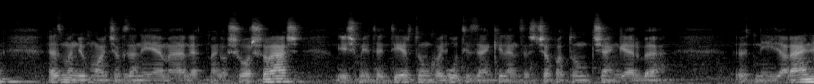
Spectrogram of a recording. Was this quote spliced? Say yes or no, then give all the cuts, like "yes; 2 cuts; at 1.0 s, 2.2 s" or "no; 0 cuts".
yes; 6 cuts; at 1.2 s, 1.9 s, 3.3 s, 3.9 s, 4.4 s, 5.9 s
